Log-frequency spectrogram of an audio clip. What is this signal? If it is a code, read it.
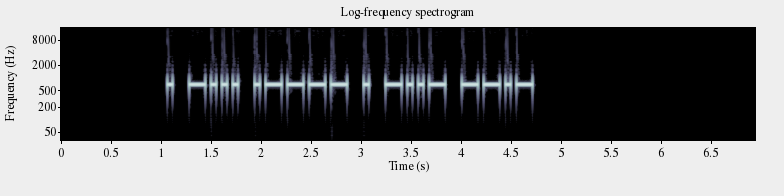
Morse code, heard as a keyed tone, about 22 wpm, 700 Hz. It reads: EB1EXQ
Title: DXCC-100 Call Signs - 6 Characters - 22wpm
